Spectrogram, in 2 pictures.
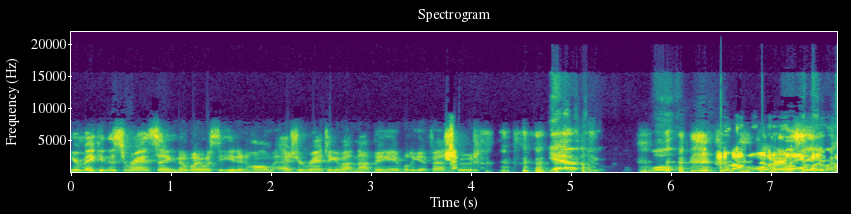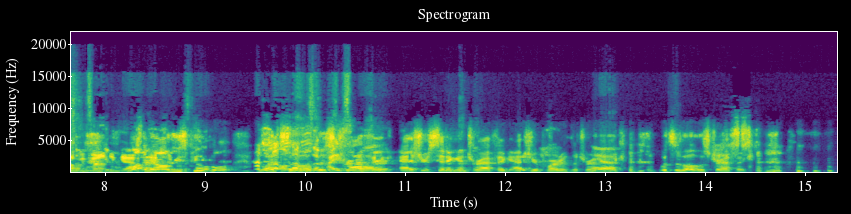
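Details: Adult male speaker; typical speech.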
